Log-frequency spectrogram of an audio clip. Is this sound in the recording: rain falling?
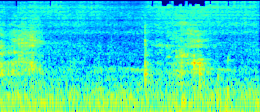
no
